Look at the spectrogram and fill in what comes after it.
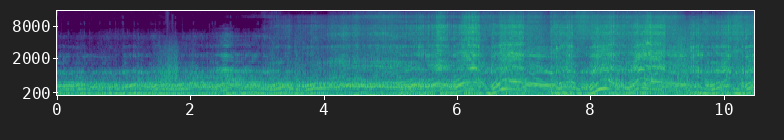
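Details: Freshly rebuilt two-stroke X2 jet ski riding on the lake: the engine note wavers, surges and bogs, never pulling cleanly. It runs rough and rich despite leaning the carbs.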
